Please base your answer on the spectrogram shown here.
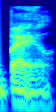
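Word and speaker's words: Bael: What ball? No, no, not ball bale. The pronunciation is similar, but wait, stop fooling around.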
